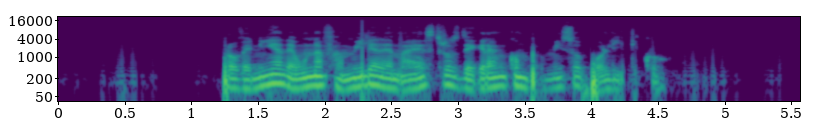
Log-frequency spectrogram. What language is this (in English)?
Spanish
